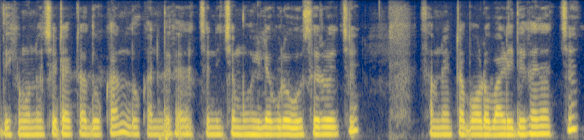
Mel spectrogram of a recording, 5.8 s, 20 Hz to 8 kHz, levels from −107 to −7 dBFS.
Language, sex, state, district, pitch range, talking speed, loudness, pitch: Bengali, male, West Bengal, Paschim Medinipur, 145-155 Hz, 195 wpm, -15 LUFS, 150 Hz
